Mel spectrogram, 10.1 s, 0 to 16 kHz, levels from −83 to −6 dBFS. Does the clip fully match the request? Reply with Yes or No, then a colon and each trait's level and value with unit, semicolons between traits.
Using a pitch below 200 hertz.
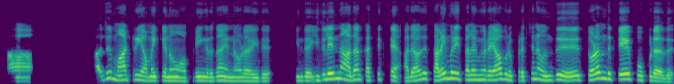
Yes: high, 190 Hz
